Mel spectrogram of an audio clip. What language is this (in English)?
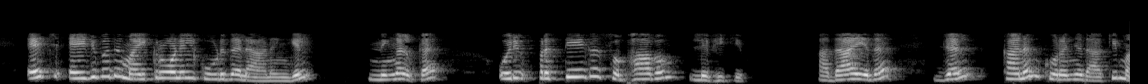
Malayalam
